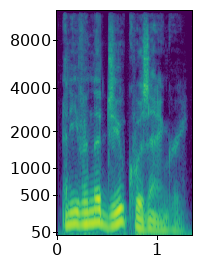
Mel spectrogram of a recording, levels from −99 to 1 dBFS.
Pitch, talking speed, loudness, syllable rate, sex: 110 Hz, 265 wpm, -16 LUFS, 6.4 syllables/s, male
